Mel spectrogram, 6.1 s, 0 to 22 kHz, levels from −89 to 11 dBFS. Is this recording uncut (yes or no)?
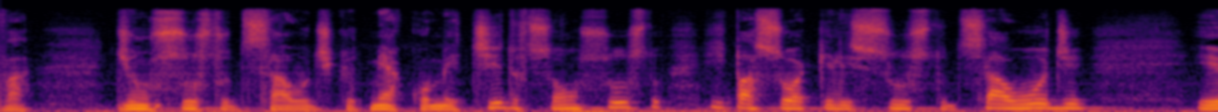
no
